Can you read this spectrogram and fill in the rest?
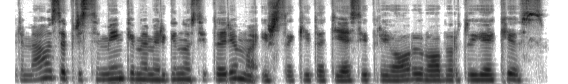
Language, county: Lithuanian, Vilnius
